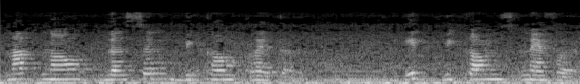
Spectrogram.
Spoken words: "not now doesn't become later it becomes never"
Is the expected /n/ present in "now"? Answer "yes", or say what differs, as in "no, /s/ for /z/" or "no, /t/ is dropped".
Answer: yes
